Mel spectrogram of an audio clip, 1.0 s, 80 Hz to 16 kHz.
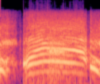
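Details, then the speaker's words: Loud, sustained infant cry, used as a 5-second control cry stimulus in a maternal brain scanner study: a wail with a clear pitch that rises and falls, framed by brief breaths. "So I'm going to play just a 5-second sample of the control baby cry so that you kind of know how this cry sound will sound like, and then imagine yourself being in the scanner and then listening to this."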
